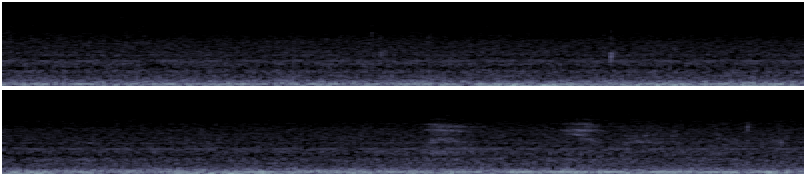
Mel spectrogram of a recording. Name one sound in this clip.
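Liquid squirts softly from a squeeze bottle.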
